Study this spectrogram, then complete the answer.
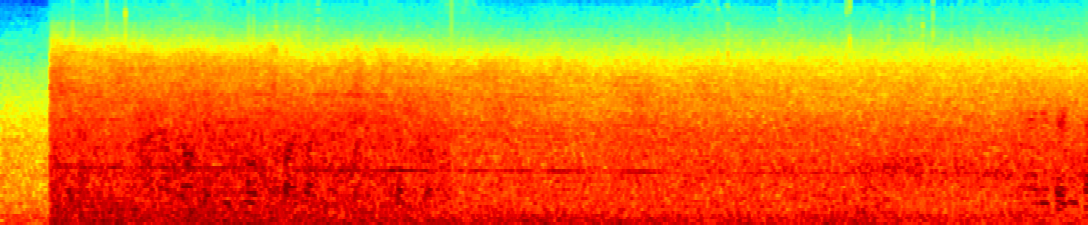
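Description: A large jet airliner at Los Angeles International Airport roars steadily and loudly for the whole stretch, with a sustained engine rumble and broadband rush and no talk over it.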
